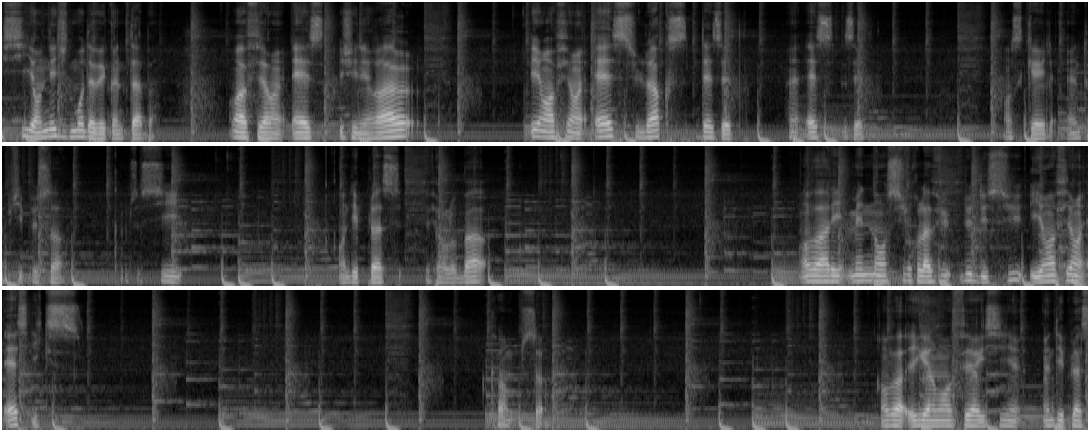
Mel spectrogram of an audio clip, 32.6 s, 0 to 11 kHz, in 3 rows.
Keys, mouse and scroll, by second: 1.0-2.4 ctrl+scroll up 2, 2.4 s, 13.7 click, 16.7-19.0 middle drag, 19.0 KP_7, 20.1-21.4 shift+scroll up 7, 21.4 s, 29.7-30.0 shift+scroll up 3, 30.0 z, 30.7 right click, 30.9 b.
